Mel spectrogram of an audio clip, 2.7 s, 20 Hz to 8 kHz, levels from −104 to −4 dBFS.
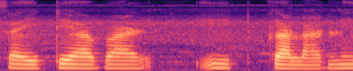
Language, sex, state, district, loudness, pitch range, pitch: Bengali, female, Assam, Hailakandi, -20 LUFS, 155-165 Hz, 160 Hz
